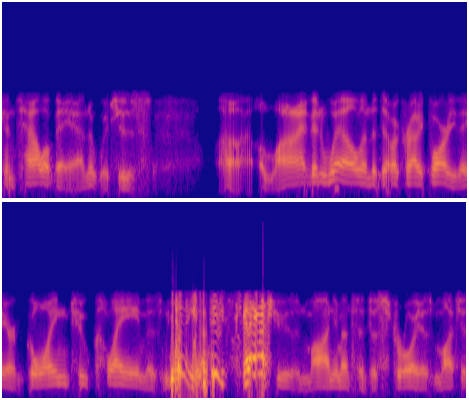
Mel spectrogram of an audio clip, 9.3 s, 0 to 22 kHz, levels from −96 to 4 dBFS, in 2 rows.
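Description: Speech run through the Codec 2 vocoder for its whole length, and the robotic, buzzy texture fits a rate of about 2.4 kbit/s. Only pitch, voicing, level and a coarse spectral envelope survive, band-limited to roughly 300 Hz to 3.4 kHz and rebuilt from sine waves, so the original waveform is gone and the damage is heavy. From 6.28 to 7.34 s, between "going to claim as" and "and monuments", bit errors on digital voice radio corrupt the frame parameters, at something like one bit in ten. Pitch, level and tone colour jump from frame to frame, and the sound breaks into warbling, bleepy gibberish.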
